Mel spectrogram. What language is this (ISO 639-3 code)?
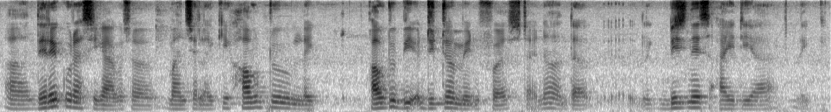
nep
